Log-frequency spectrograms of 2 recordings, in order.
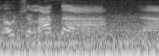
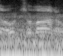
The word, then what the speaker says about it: Ochelata: Locals tend to call it Ochelata. I'm not going to call it that. You guys know how I am about pronouncing things the proper way. It's just, let it go. I don't believe Ochelata is the proper way to pronounce it. I'm going to pronounce it Ochelata, whether you like it or not.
